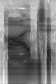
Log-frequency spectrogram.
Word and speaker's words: Hoge: And his friend Charles Hoagie. – Well, the sandwich king of Kansas. – I'm sure it's pronounced Hodge, H-O-G-E, but I'm going to just pronounce it Hoagie.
